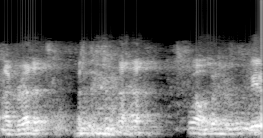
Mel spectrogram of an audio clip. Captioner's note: laughing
